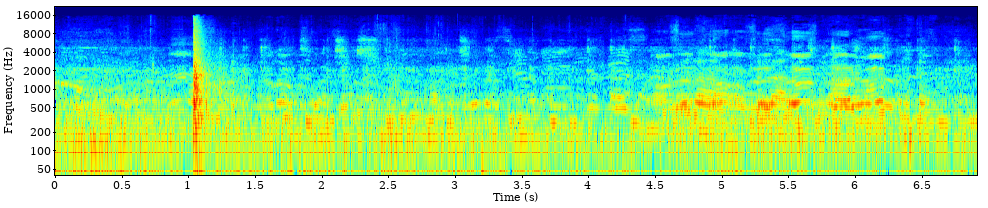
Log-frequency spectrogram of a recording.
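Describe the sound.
A single sharp firecracker bang cracks out near the start, loud, over a steady hubbub of crowd chatter and voices that continues throughout, at a traditional festival in a neighbourhood.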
